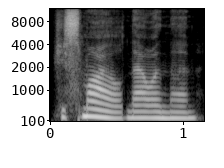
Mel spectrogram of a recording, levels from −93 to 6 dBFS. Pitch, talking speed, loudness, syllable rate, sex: 190 Hz, 260 wpm, -19 LUFS, 5.7 syllables/s, female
